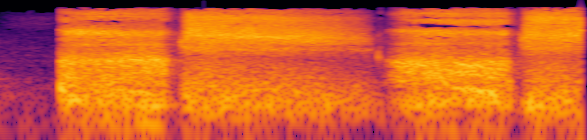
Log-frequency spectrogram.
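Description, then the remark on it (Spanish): A voice imitates a hospital artificial respiration machine with loud, breathy hissing pushes, about four in a row with brief gaps between them, and no talking. “Mi abuelo vivía en un hospital conectado a una máquina de respiración artificial.”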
